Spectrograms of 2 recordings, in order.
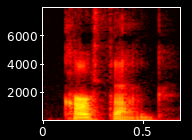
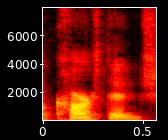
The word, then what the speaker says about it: Carthage: to complete his conquest now carthage and carthaginians is the more modern pronunciation and i'm i'm well aware of that but they didn't pronounce the g as a j when this book was written so well i mean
